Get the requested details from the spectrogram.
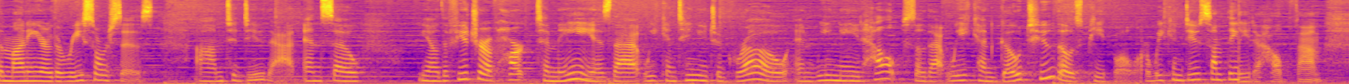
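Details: Adult woman speaking; normal fluent speech.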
